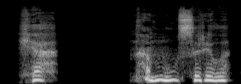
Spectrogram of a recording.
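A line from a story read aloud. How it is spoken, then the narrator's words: Whisper. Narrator (Russian): прошептала Орлин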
